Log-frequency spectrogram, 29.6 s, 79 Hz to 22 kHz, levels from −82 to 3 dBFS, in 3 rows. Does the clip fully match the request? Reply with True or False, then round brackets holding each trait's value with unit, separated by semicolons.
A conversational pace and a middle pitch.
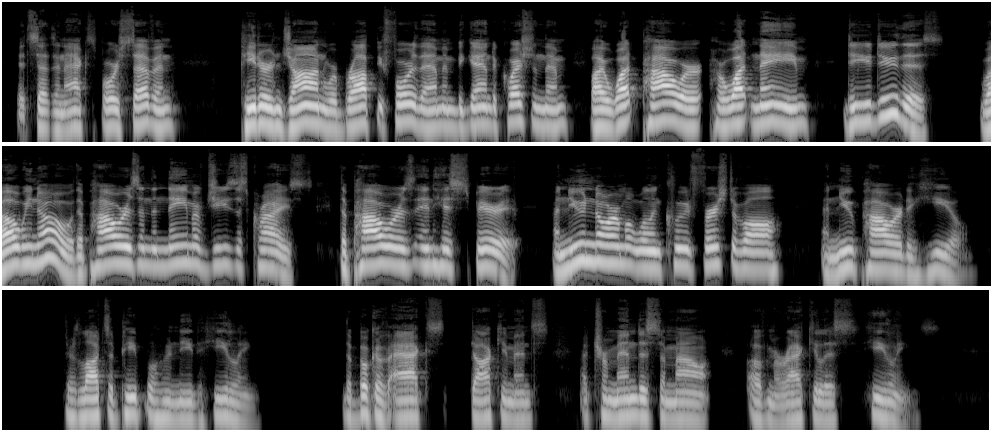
True (155 wpm; 150 Hz)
